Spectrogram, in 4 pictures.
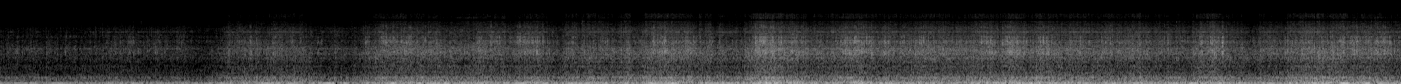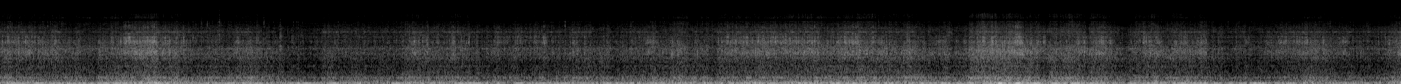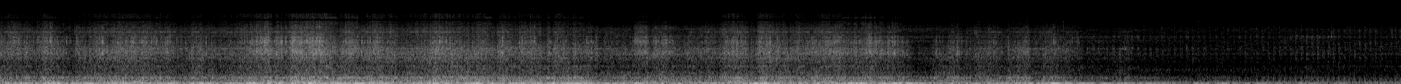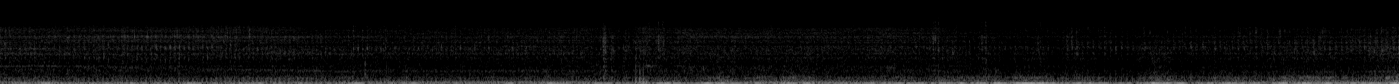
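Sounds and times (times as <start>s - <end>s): riding noise: 0.0s - 40.7s
motorcycle engine running: 0.0s - 56.0s.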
